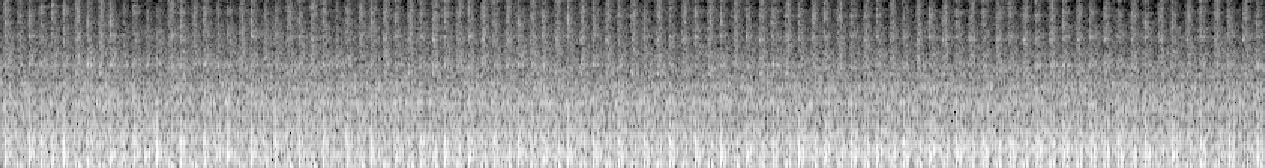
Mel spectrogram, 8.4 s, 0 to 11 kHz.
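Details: Mastercraft 10.5 hp 30-inch snowblower engine after carburetor clean and rebuild: fast even firing pulses holding steady; idling a little high.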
